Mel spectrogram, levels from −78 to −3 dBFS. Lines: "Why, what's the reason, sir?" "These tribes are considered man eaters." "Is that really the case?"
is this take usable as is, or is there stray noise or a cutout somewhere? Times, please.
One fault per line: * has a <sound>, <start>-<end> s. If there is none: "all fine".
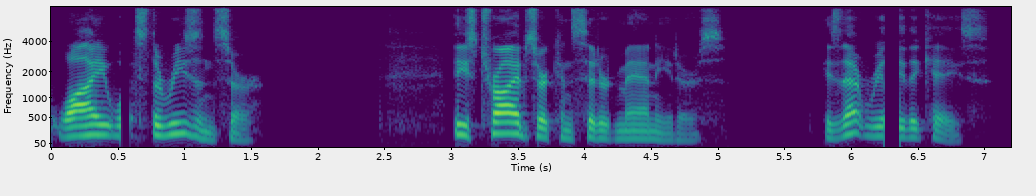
* has a dropout, 0.5-0.6 s
* has a dropout, 6.2-6.4 s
